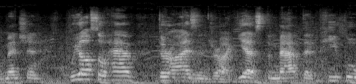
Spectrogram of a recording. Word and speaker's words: Eisendrache: We also have Der Eisendrache.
